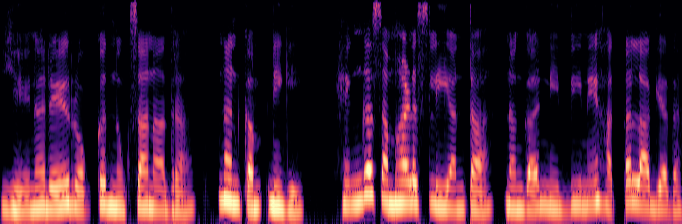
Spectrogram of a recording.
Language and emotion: Kannada, fearful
